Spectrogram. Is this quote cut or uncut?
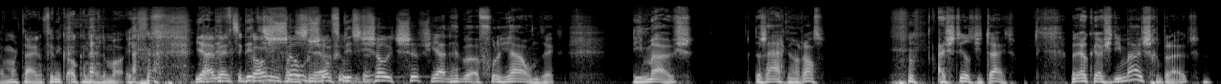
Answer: uncut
